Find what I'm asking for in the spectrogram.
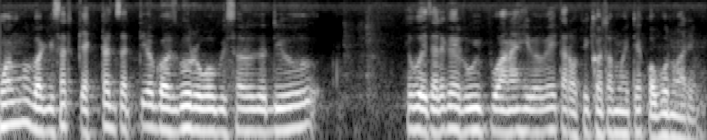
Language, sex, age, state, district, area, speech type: Assamese, male, 18-30, Assam, Kamrup Metropolitan, urban, spontaneous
